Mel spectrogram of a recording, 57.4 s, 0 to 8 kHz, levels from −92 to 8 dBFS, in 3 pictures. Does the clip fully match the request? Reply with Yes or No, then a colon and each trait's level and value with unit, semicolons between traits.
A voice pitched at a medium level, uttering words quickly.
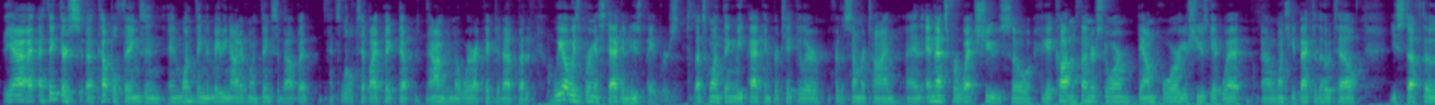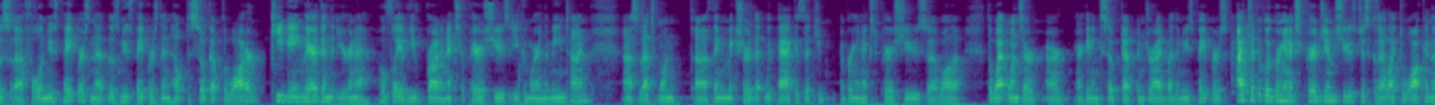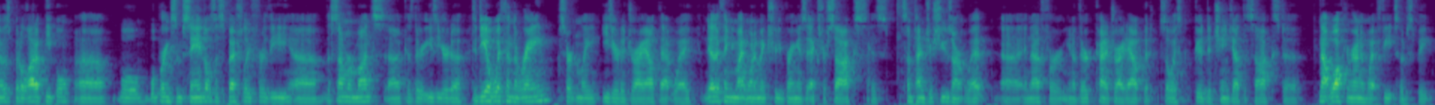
No: low, 115 Hz; fast, 270 wpm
